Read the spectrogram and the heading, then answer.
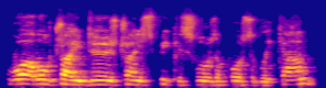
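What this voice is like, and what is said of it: Scottish accent. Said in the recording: “I'm from Scotland, as I'm sure you'll probably notice with the beautiful accent that I have”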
